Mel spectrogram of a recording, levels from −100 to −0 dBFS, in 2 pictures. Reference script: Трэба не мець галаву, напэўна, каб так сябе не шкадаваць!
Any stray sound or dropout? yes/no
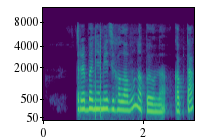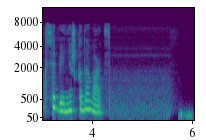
no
